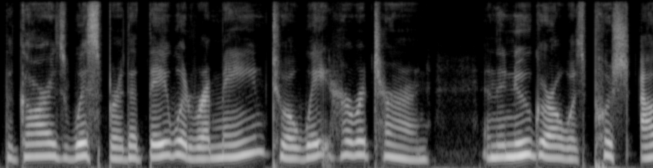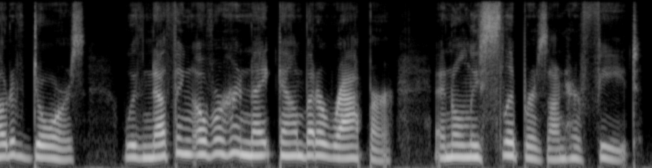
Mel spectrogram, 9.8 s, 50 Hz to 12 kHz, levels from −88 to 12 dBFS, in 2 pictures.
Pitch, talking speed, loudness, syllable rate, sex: 205 Hz, 210 wpm, -18 LUFS, 5.2 syllables/s, female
